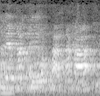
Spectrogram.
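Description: A woman speaks loudly through a megaphone.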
